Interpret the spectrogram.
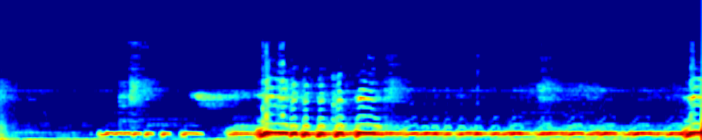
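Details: Local wild zebra dove opening with a few soft coos, then breaking into a long, loud, unbroken run of rapid rolling notes lasting over two seconds, with low rumble behind.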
